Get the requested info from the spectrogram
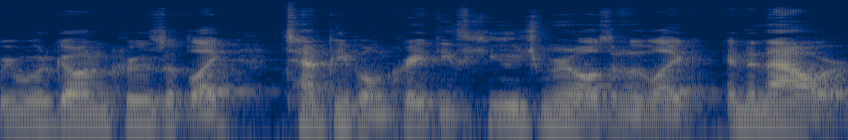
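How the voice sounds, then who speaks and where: Through audible room echo and noticeable background noise, a man with an American accent speaks at a medium pitch. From Los Angeles, US (born El Salvador). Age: 20s. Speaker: street artist. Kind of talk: casual interview chat.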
